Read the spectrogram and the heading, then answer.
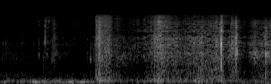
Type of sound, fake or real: fake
